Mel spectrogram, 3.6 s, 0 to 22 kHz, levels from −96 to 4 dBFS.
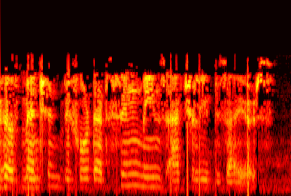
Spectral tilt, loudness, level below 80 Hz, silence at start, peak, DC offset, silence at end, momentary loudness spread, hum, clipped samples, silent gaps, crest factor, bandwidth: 3 dB/octave; -21 LUFS; -62 dBFS; 0 s; -2 dBFS; under 0.1%; 0.25 s; 12 LU; none; under 0.1%; none; 24 dB; 7.2 kHz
